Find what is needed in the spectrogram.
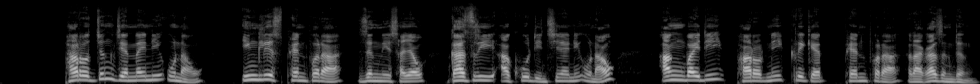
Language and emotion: Bodo, angry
